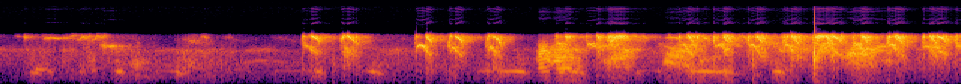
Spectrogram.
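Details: Talking common hill myna kept at Alipore Zoo Garden in Kolkata, West Bengal, India: soft, broken squeaky notes at first, then loud, rapid speech-like chatter with whistled and rasping syllables in quick bursts.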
